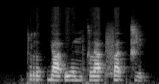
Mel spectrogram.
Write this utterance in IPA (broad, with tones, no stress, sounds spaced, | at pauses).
p r o˦˥ k̚ j a˦˥ ʔ w o˧ m k l a˦˥ ʔ f a˦˥ t̚ t͡ɕ i˨˩ t̚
